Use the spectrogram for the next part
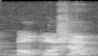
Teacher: طا کو موٹا بھی پڑھیں گے اور طا پر قلقلہ بھی کریں گے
